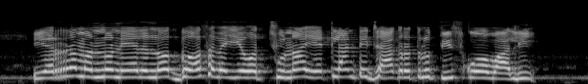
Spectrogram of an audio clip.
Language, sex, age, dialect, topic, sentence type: Telugu, female, 25-30, Southern, agriculture, question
